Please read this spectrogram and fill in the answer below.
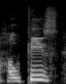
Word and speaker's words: Houthi: you have you know the roots of the houthi movement they can be traced to the believing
